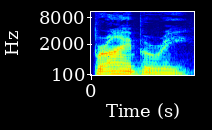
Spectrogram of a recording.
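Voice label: "bribery", English, British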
